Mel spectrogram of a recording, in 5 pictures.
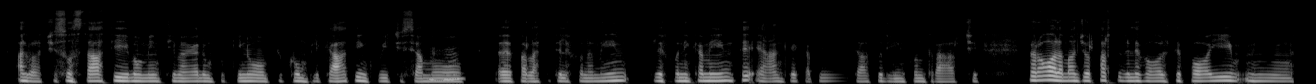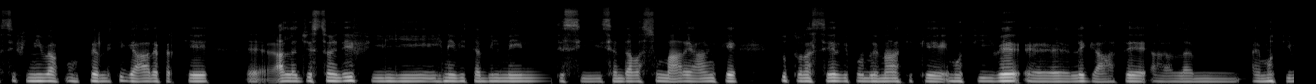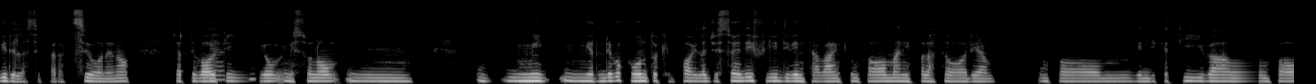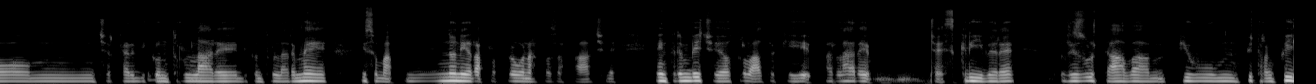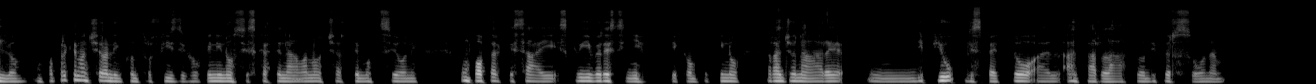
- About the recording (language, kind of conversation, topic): Italian, advice, Come posso migliorare la comunicazione con l’altro genitore nella co-genitorialità?
- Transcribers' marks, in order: static; distorted speech; "proprio" said as "propio"; "cioè" said as "ceh"; tapping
